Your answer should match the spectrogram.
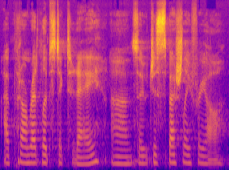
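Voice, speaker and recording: A woman from Mississippi with a Southern accent, a government official giving a relaxed, friendly conference talk with fillers. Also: deep voice, normal speed, creaky. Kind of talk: conference presentation. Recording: long hall reverb.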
